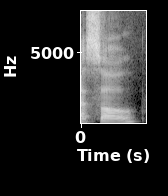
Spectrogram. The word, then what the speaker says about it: sew: 조각들을 모아야 했고 and su them together 수라고 하는게 바느질하다 또는 꿰매다 뜻입니다 아 자 미안합니다 선 방금 발음을 잘못했는데 수가 아니고입니다 so so sew 쏘예 자 우리 이거랑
